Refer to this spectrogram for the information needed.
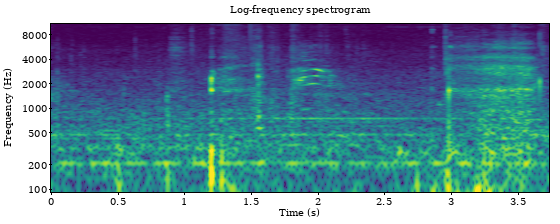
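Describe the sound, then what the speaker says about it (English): A pet cat meows and yowls in agitated, drawn-out cries, several calls in a row at close range, over low steady background rumble from an indoor room. "Cat is freaking out for some unknown reason."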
